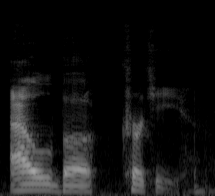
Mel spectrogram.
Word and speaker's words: Albuquerque: by the way the pronunciation is of the word is Albukerki. So we'll do that again. All right. So Albuquerque, New Mexico.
